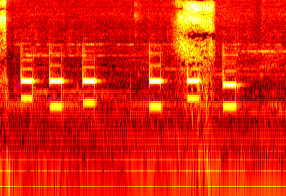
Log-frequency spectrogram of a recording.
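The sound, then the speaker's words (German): Six touch-tone beeps as someone dials a call to a prosecutor's office on a telephone keypad. The short, clear tones come in an uneven rhythm over a low steady hum, with a brief noisy rustle near the fifth beep. “Ich hatte bei der Staatsanwaltschaft angerufen und nach Dr. Axel Hinrichs gefragt”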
